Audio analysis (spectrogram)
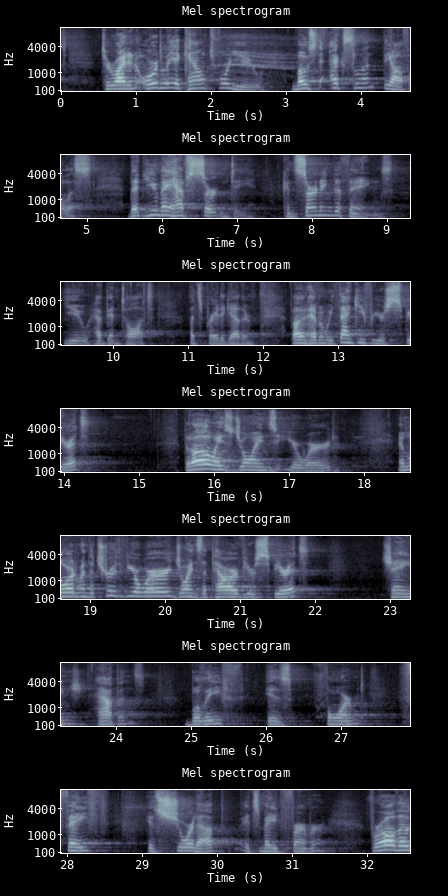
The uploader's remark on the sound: At Redeemer Presbyterian Church in Charleston, SC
